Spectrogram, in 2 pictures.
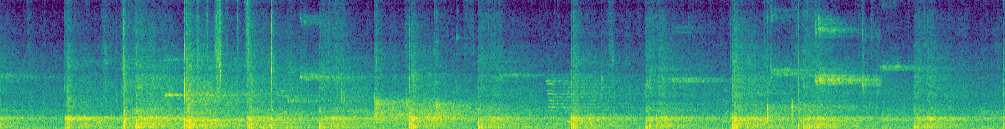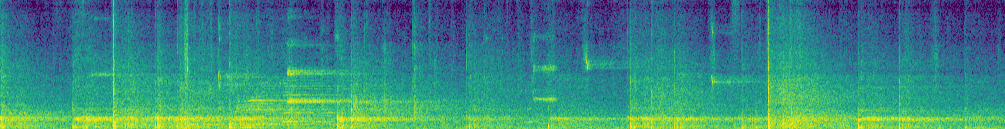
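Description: Tennis balls bouncing on a hard court and being struck with rackets, a sharp pop every second or two, in a large indoor tennis hall.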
